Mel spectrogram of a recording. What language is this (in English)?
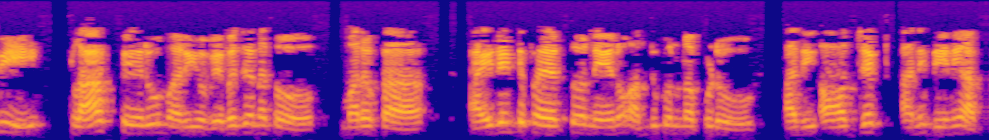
Telugu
